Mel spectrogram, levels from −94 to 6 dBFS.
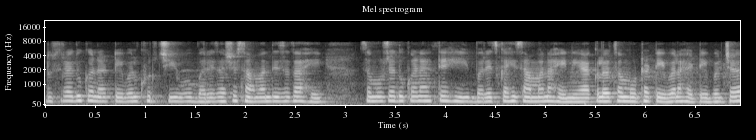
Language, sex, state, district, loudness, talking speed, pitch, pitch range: Marathi, female, Maharashtra, Sindhudurg, -14 LUFS, 215 wpm, 195 Hz, 190-210 Hz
